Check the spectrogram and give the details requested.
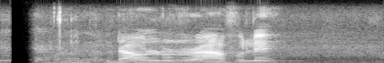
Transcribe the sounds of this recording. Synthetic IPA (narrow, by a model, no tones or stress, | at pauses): ɖawnloɖɾɔafʰule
